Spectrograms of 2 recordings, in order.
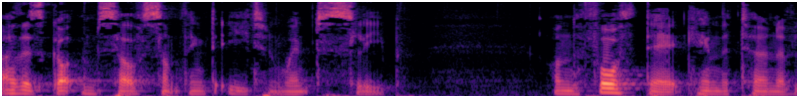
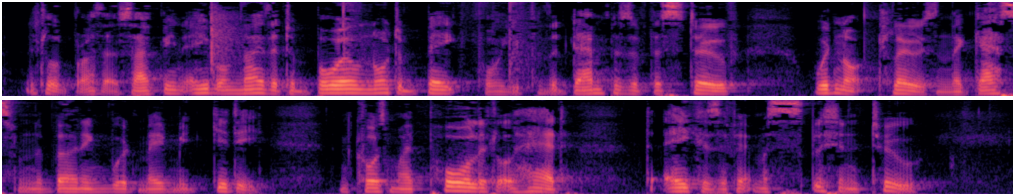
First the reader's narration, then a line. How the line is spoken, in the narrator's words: He sat groaning he said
